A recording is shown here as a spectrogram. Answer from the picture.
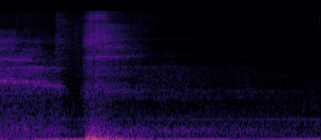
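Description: A woman sighing: a breath drawn in, then a heavier breath out a little over half a second in, which puffs against the microphone and is the loudest part.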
